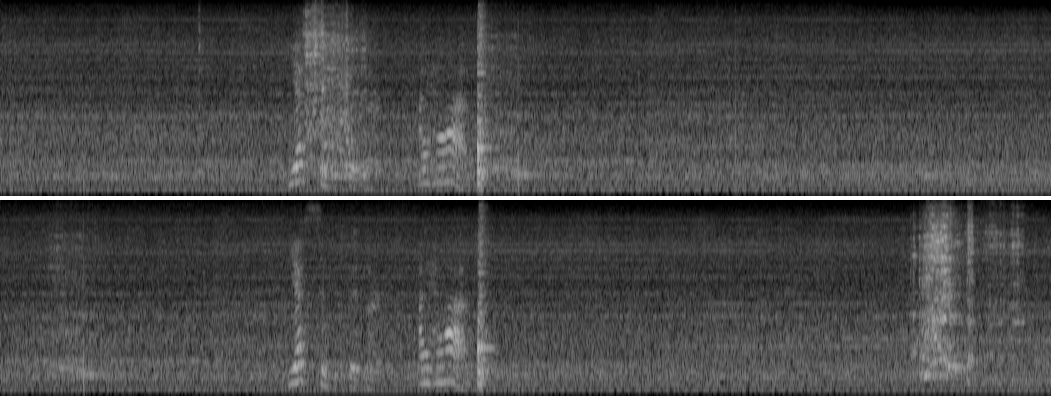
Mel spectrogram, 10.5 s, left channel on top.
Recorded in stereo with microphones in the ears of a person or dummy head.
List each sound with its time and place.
2.9 s a woman speaking: 15° right (ahead or behind), 0.6 m
4.8 s a snare drum: 65° left (ahead or behind), 1.9 m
